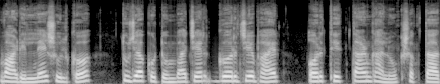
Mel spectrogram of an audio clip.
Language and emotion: Goan Konkani, fearful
